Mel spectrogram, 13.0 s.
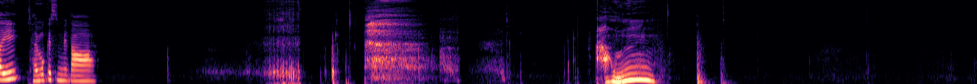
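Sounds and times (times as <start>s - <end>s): person slurping noodles: 3.0s - 4.1s.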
